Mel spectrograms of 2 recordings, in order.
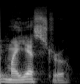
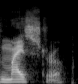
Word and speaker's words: maestro: Did you Did you just say meestro? This is a disaster. It's maestro, notestro. No, it's actually a guy that says is letting you cook your pronunciation.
